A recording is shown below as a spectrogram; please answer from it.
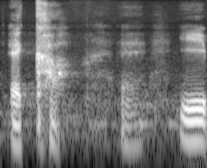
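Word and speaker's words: אֵיכָה: 라는 단어로 시작을합니다 슬프다라는이 단어의 히브리식 발음이 카요 에카이 발음을 가져온 것이 자음에서 가인 거죠이 가의 저자는 예레미야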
